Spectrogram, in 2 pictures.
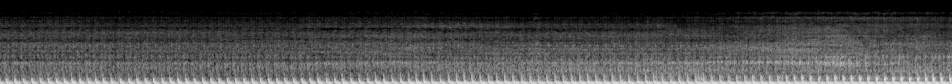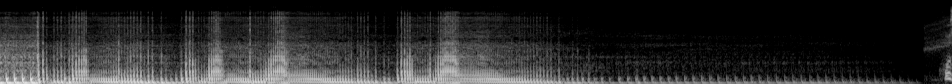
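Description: A DRZ 400SM supermoto motorcycle with a single-cylinder engine runs at a loud, steady idle rumble, then blips through several sharp revs with mechanical clatter before the engine note dies away.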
